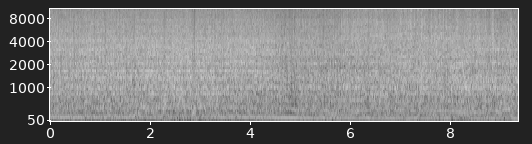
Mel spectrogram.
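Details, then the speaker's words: Rebuilt 1959 Evinrude 18 hp fast twin two-stroke outboard, warm after about 15 minutes of running; the cooling problem looks fixed. Loud, steady drone holds an even low note and eases down slightly, no misses or knocks. Normal running. "Looks like the cooling problem's fixed. And then watching the cooling, been running about 15 minutes so far, and she's running good."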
